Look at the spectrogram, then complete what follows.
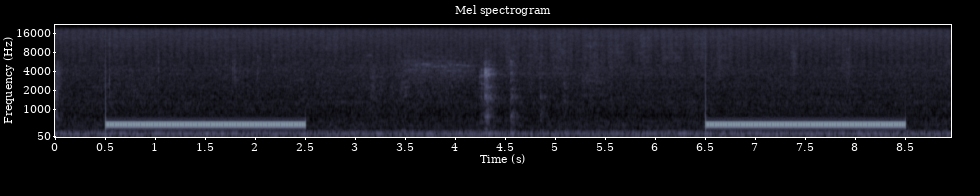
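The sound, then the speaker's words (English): A telephone ringback tone plays while a call is placed: two steady, even-pitched rings, each lasting about two seconds, separated by a longer pause with faint background noise and no talking. “I'm about to call my dad back.”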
